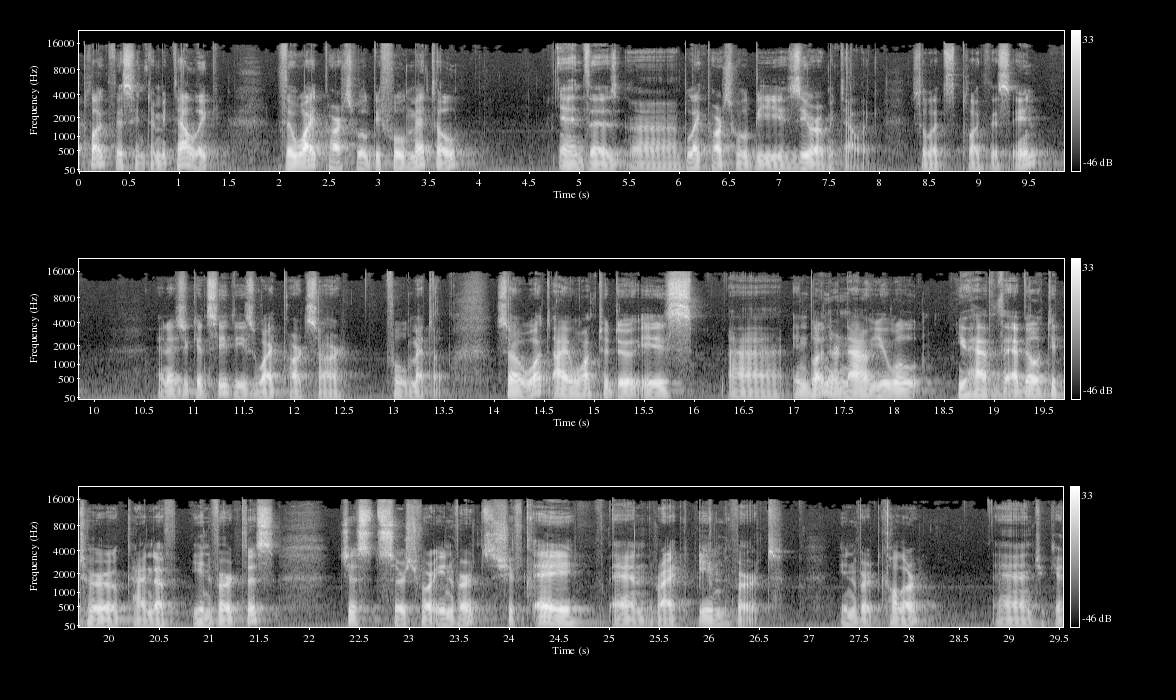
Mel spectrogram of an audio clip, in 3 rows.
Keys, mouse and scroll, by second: 0.3-4.0 drag, 7.6-9.7 drag, 10.5-11.0 middle drag, 11.7 middle click, 14.6 click, 15.0 click, 16.5 middle click, 17.1 click, 18.5-20.6 drag, 24.1 shift+a, 29.2-29.5 drag.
